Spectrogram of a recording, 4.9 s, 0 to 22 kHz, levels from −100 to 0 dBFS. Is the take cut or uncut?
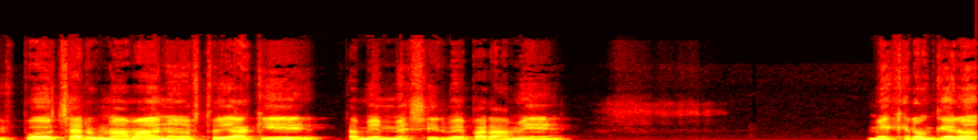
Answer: uncut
